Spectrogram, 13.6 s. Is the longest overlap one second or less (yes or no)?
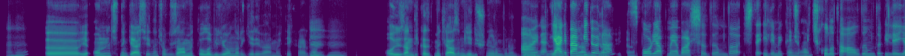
no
